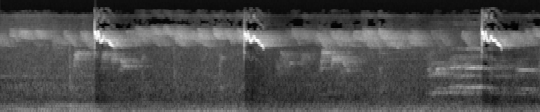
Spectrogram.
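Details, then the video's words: Three sharp, falling high notes, spaced two to three seconds apart, from a warbling white-eye with a bantam-like stance. Gentle high twitters and soft whistles fill the gaps. "Khuyên xanh dáng gà tre"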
